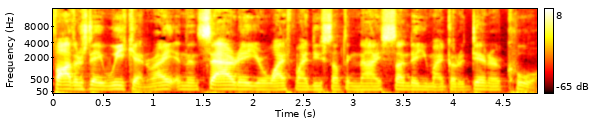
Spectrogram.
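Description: Speaking fairly quickly, a man uses a plain, everyday voice at a medium pitch. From Texas, Sugar Land near Houston. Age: 30s. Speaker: sports radio host. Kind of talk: casual chat.

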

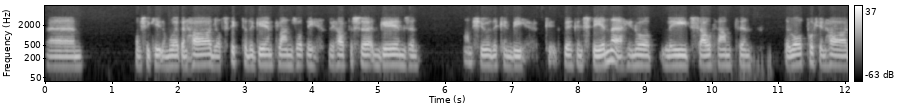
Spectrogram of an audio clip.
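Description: A man talks with a northeast English accent at medium pitch. His pace is moderate and his intonation monotone and flat. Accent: northeast English (Hartlepool). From northeast England. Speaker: former footballer. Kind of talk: casual chat. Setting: video call.

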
